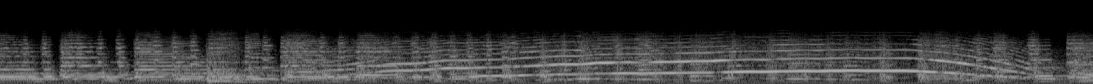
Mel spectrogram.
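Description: Brassy orchestral cartoon score, over which a fire-engine siren wails, starting about three and a half seconds in. It rises slowly, holds high, then drops sharply near the end.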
